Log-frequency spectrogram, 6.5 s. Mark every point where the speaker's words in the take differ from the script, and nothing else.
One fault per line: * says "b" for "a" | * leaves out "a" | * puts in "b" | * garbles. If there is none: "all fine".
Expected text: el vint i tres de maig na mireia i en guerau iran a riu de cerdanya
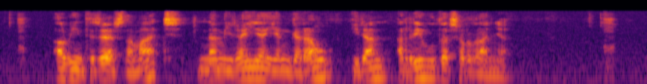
all fine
